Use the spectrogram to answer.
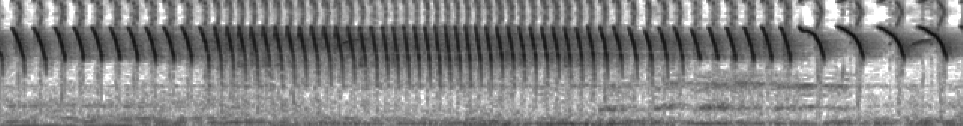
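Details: Canary song used to tutor silent canaries: sharp descending notes speed up into a dense, rapid rattle lasting several seconds, then slow again into separate, spaced, down-slurred chips.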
